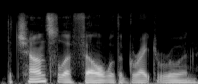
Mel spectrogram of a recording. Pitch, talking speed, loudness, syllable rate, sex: 95 Hz, 210 wpm, -18 LUFS, 5.0 syllables/s, male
